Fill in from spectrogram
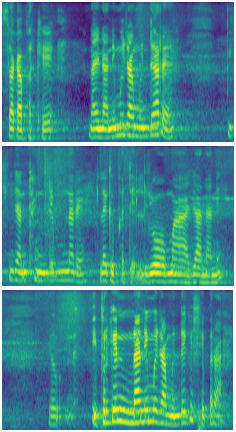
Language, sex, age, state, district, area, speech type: Bodo, female, 60+, Assam, Baksa, urban, spontaneous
